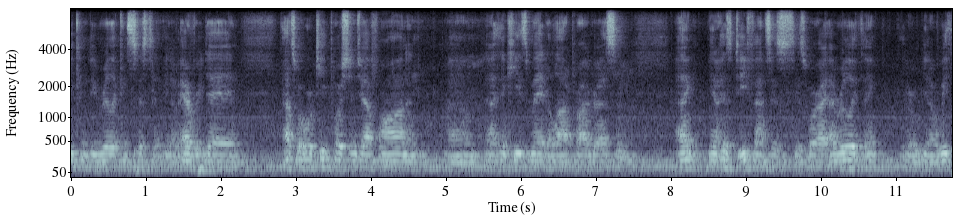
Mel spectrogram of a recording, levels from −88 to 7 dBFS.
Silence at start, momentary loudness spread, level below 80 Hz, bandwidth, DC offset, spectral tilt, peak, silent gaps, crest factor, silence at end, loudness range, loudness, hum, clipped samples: 0 s; 12 LU; -42 dBFS; 8 kHz; under 0.1%; -4 dB/octave; -4 dBFS; none; 18 dB; 0 s; 2 LU; -20 LUFS; none; under 0.1%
